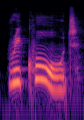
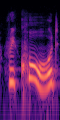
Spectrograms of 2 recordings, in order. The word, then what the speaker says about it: record: To record. So here the stress is on the second syllable because it is a verb.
